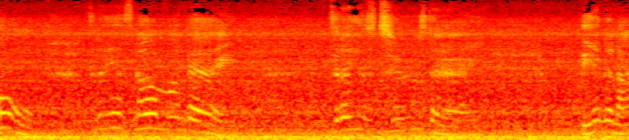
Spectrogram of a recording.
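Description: A woman's voice talking in short stretches over a steady low rumble inside a car.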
